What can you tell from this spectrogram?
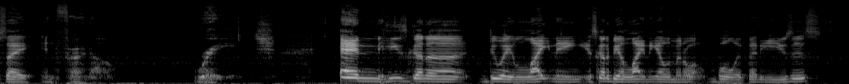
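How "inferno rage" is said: barely-there, very quiet, breathy whisper. Game master voicing a character's attack words, whispering. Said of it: "You will hear him just in a whisper".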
